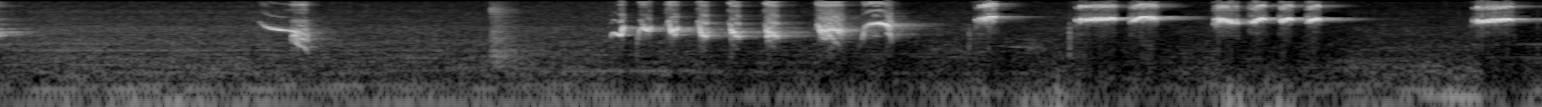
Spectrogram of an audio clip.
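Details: Long-tailed shrike in energetic song stuffed with mimicked phrases, meant to set other shrikes singing: a few isolated sweeping notes, then a rapid chattering burst and a string of high, thin whistled pips.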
